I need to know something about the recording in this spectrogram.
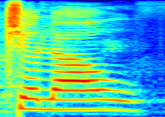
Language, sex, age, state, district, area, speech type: Urdu, female, 18-30, Uttar Pradesh, Gautam Buddha Nagar, urban, read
